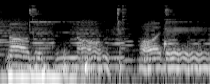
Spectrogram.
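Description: Devotional kirtan: a man's voice leading the chant, his pitch wavering up and down in long sung lines, with instruments playing underneath.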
